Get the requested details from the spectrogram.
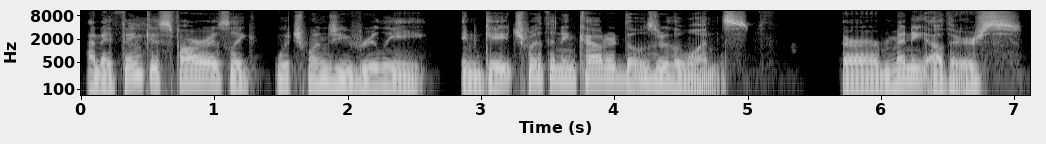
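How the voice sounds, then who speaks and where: A man narrating as game master, unhurried and filling pauses with ums and uhs. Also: mid-range voice, dry recording. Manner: relaxed, hesitant, with many fillers.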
